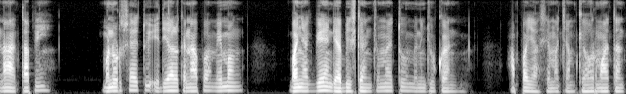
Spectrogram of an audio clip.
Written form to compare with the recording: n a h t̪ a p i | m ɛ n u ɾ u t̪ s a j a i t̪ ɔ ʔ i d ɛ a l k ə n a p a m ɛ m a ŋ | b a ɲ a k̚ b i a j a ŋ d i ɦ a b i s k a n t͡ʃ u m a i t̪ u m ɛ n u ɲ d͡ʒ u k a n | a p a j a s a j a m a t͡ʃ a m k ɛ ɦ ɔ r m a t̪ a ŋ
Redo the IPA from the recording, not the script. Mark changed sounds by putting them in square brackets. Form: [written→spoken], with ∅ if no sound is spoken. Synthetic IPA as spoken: n a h t̪ a p i | m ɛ n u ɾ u t̪ s a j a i t̪ [ɔ→u] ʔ i d ɛ a l k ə n a p a m ɛ m a ŋ | b a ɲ a k̚ b i a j a ŋ d i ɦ a b i s k a n t͡ʃ u m a i t̪ u m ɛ n u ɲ d͡ʒ u k a n | a p a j a s a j a m a t͡ʃ a m k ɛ ɦ ɔ r m a t̪ a [ŋ→n]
